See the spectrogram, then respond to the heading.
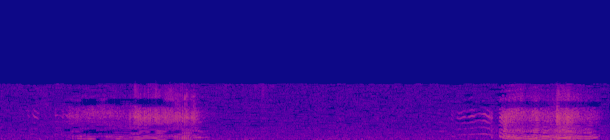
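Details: Two soft, rough snoring breaths with a nasal whistle in a quiet room; snoring.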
